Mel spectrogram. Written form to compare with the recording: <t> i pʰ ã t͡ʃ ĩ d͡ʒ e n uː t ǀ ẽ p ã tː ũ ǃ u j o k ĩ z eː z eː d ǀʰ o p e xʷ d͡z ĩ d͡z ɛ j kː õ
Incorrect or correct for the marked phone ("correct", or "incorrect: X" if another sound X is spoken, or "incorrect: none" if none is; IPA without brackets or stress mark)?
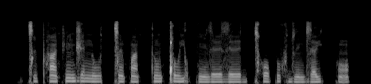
incorrect: ǀ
